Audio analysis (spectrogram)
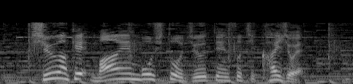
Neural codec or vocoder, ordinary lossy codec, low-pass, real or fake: none; MP3, 32 kbps; 7.2 kHz; real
